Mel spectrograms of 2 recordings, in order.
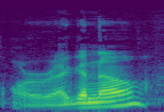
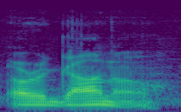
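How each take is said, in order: First: Oregano as or-REG-uh-no, rising; questioning pronunciation. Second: Oregano said as or-uh-GAH-no; stress on GAH. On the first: Card reviewer double-checking the name oregano, questioning or-REG-uh-no. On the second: Card reviewer trying the name oregano, stress on GAH. Tries two pronunciations of oregano. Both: Real, not acted.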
